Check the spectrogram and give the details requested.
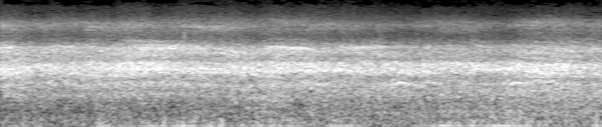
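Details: Crows flocking outside a window on a summer evening, usually silent but here very noisy: a dense, unbroken din of many overlapping harsh caws with no single call standing out.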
